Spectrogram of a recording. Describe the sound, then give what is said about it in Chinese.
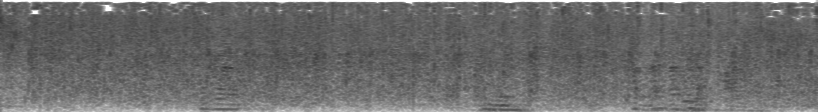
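Sustained audience applause fills the whole stretch, a dense, steady wash of many hands clapping at an even loudness, with a few low murmuring tones poking through now and then. “这鼓掌没办法”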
